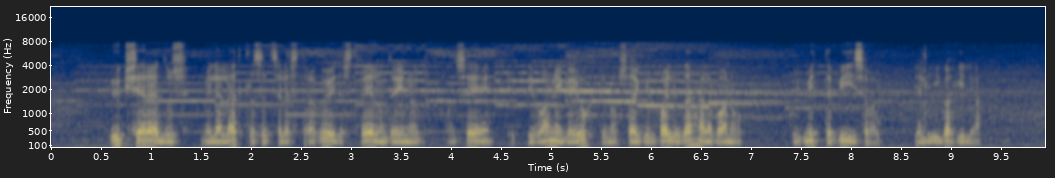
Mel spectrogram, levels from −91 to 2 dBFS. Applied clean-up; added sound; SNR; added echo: none; Motor vehicle (road) / Siren; 12 dB; none.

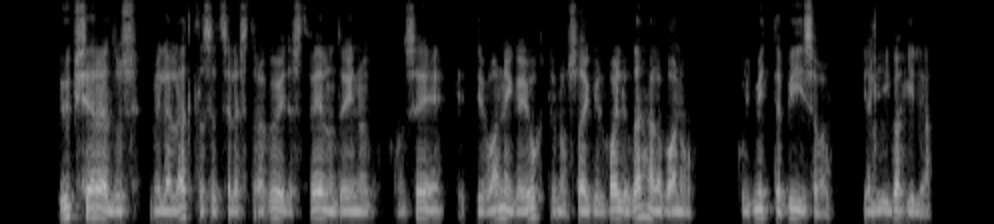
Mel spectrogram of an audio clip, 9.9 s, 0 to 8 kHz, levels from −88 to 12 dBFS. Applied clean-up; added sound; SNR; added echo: neural mask model Resemble Enhance denoiser.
